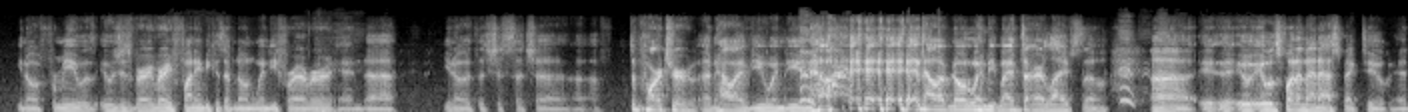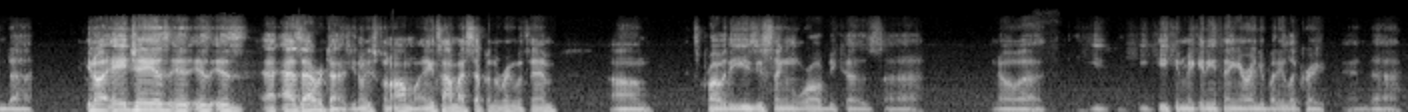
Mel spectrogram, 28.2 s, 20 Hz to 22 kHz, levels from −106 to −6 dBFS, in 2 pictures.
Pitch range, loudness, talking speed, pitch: 85-115 Hz, -27 LUFS, 215 wpm, 95 Hz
